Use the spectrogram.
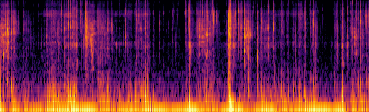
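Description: A solid, opaque, rounded yellow bar of dry soap is held in the hand and carved with a metal blade into crumbly strips. It makes a steady dry scraping and crinkly tearing sound with a low rumble underneath and bright crumbly crackle on top. A sharp crack comes about two-thirds of the way through.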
